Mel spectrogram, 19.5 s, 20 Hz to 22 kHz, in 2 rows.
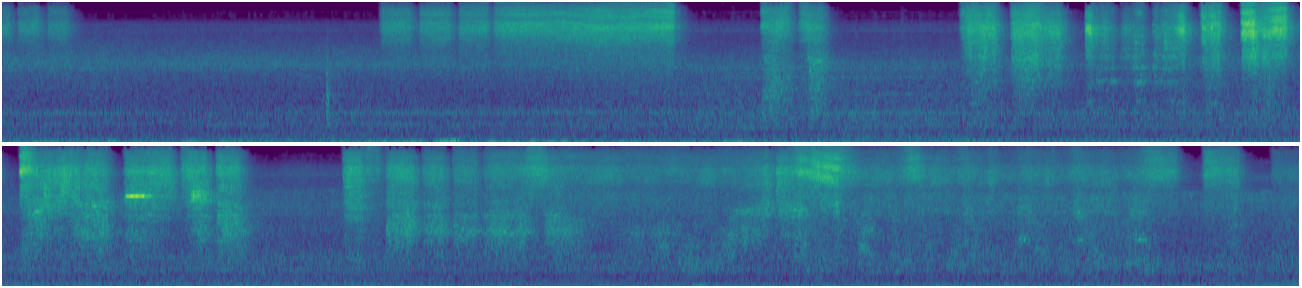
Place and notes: Lodz, Kilinskiego, EC1, Łódź Fabryczna
17 November 2011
